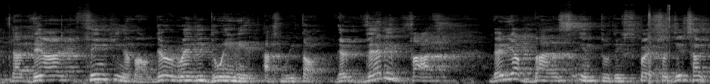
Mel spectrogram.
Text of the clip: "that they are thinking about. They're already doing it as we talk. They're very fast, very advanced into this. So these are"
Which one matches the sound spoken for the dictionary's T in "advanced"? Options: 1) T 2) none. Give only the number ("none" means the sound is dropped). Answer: 2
